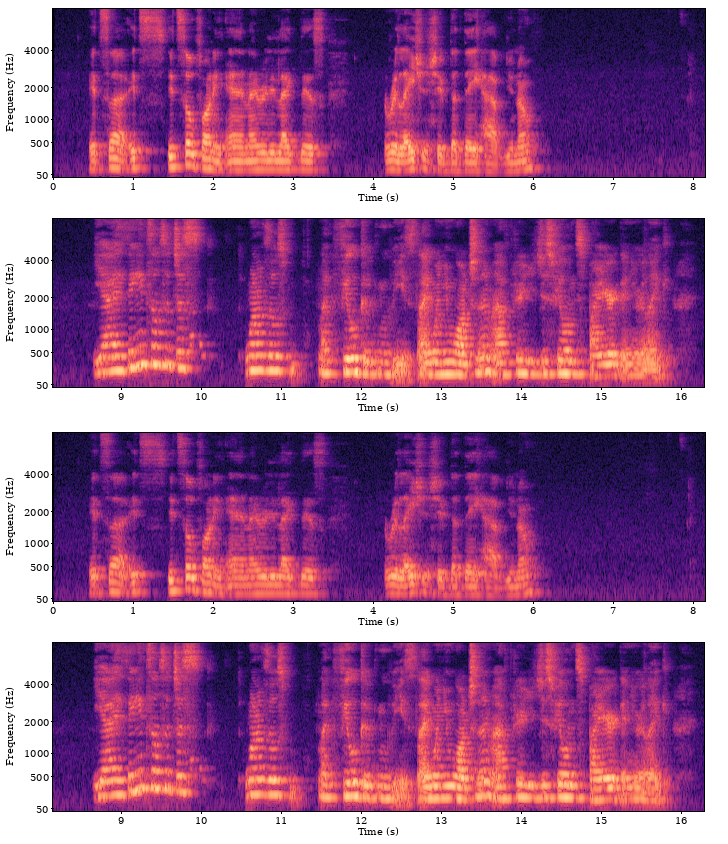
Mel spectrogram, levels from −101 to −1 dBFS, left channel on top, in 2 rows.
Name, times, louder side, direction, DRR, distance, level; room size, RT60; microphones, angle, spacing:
voice 1, 0.5-3.4 4.1-6.0 9.8-9.9, left 3 dB, 40° left, 0.3 m, -22 dB
voice 2, 8.7-10.0 10.6-11.2 11.5-15.7, equal, 5° right, 1.0 m, -17 dB
3.6 x 2.1 x 3.8 m
head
